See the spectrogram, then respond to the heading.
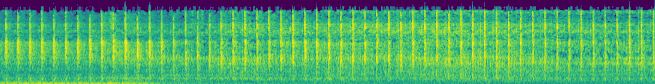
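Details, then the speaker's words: Duramax diesel rebuilt with a refurbished injector set: sharp even knock about three per second over idle, plus heavy smoking; knocking hard, source not pinned down, cause not confirmed. "Bought a refurbished set, and the thing was knocking and smoking like a son of a gun."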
